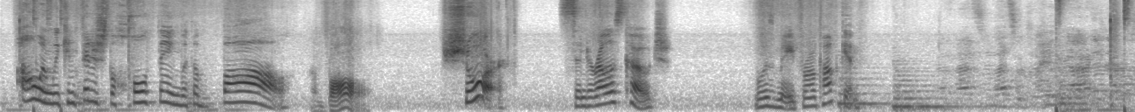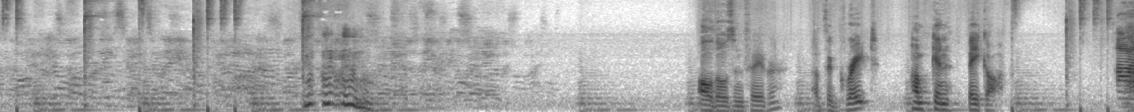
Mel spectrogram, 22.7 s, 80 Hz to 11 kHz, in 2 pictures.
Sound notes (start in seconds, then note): 9.4 group chattering; 14.4 Pierce clearing throat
